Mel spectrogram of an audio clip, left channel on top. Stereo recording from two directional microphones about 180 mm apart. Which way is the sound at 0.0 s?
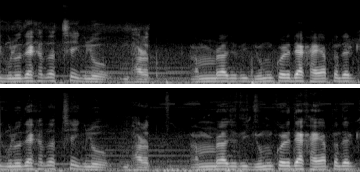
5° right (ahead or behind).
